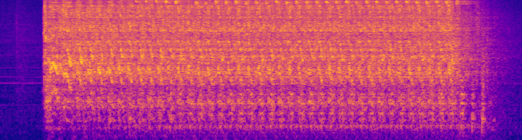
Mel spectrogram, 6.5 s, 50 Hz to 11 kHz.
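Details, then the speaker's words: 2009–2010 Ford Ranger (Mazda BT-50) 3.0 L common-rail turbo diesel, rail pressure sensor signal faked at about 17 MPa with a resistor: steady cranking with no catch; injectors still not firing. "And that is also not firing injectors."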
